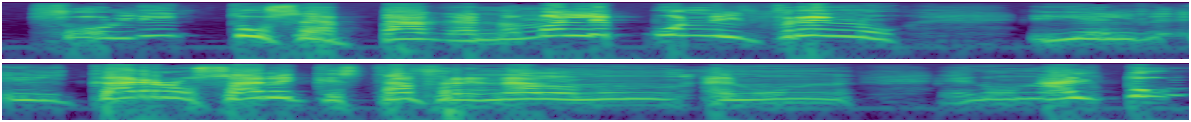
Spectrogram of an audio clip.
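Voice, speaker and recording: A man's voice: very high-pitched, brisk, gravelly, pushed and bright, no echo, studio quality. A man with a Mexican accent telling a slangy, mocking comic story as a radio show host. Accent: Mexican Spanish.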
